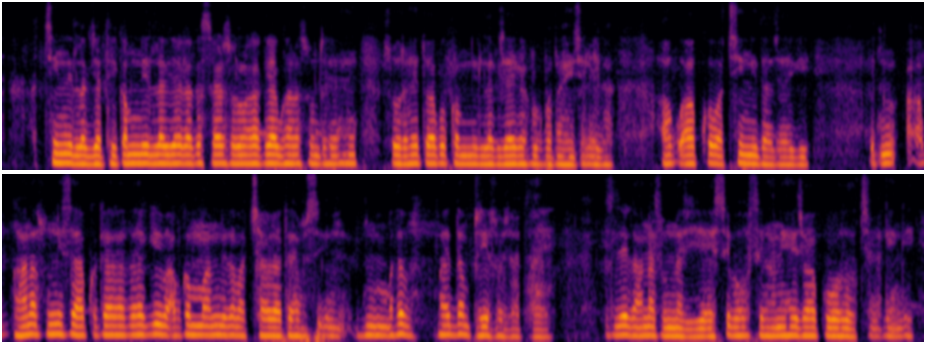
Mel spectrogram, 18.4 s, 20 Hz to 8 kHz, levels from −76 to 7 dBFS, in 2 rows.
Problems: none marked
